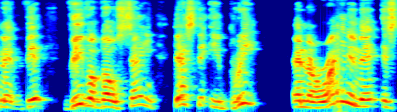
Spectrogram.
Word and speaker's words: Eberith: We never had a language called Hebrew. It's the Eberith, to say it properly. This is why when I be Akmevin Eberith, I don't say Akmevin Hebrew. Akmevin Eberith. Atamevin Eberith. Ken, sa. Animevin sa Eberith. Yeah, speak a little Hebrew. We don't say Hebrew, it's Eberith. That's the proper pronunciation.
